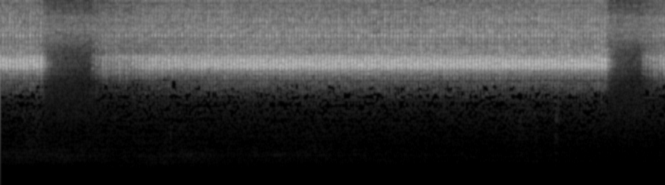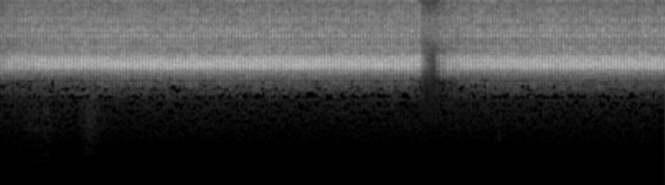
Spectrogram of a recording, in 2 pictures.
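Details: Grasshoppers in a long, music-free sleep recording: a very high, steady, shimmering trill of rapid even pulses, about four per second, broken by short silent gaps near one, nine and sixteen seconds before resuming.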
